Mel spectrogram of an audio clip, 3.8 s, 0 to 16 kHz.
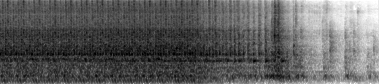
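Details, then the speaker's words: Massey Ferguson 1200 turbo diesel tractor after repairs and bleeding the fuel system: steady diesel clatter at idle with no rubbing or scraping, then shut off cleanly; good turbo oil flow, alternator not charging. "Let it tick over. That's got a good flow of oil through the turbo."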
